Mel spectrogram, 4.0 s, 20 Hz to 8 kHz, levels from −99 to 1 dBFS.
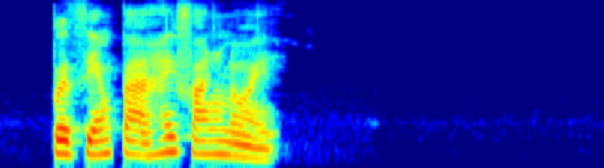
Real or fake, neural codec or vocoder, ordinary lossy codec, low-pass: real; none; none; none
